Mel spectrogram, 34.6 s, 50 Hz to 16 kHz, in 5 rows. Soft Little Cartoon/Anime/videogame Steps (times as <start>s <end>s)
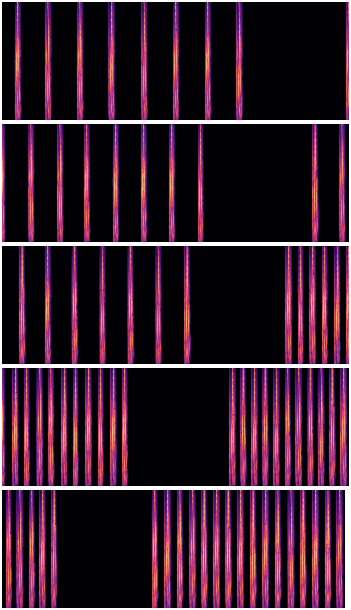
0.2s 4.9s, 6.8s 11.0s, 13.2s 17.7s, 19.6s 23.4s, 25.4s 28.9s, 30.8s 34.6s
